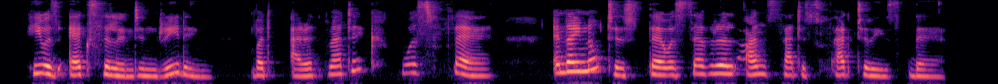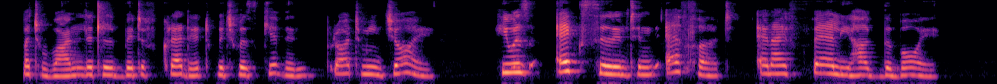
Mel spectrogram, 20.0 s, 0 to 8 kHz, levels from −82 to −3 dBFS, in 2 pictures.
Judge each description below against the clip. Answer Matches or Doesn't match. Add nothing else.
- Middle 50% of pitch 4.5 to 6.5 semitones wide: Doesn't match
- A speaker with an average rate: Doesn't match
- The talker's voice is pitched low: Doesn't match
